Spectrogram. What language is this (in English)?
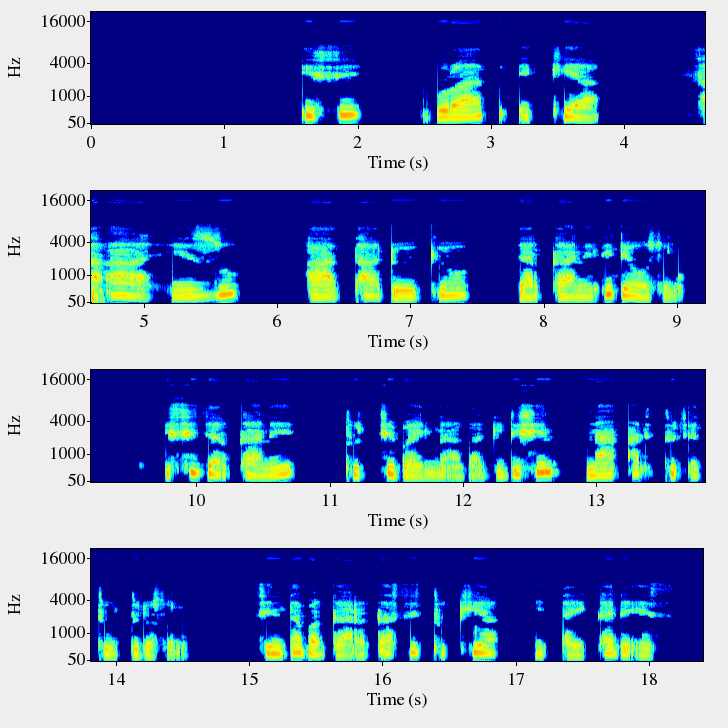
Wolaytta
